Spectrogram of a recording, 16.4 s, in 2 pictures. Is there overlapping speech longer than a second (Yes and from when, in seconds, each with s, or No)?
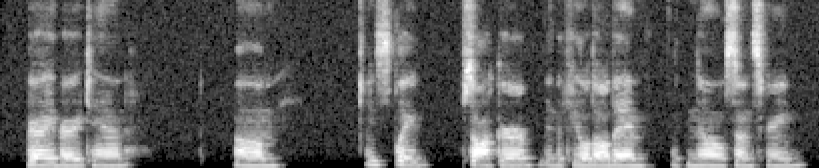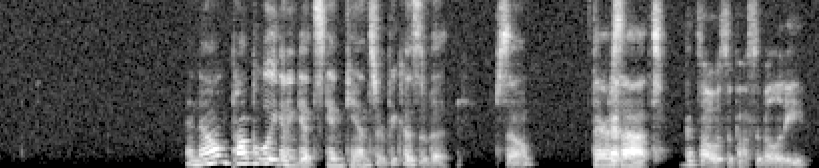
No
